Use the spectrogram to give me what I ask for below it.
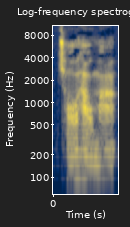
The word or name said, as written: CO5 HAU6 MAA5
